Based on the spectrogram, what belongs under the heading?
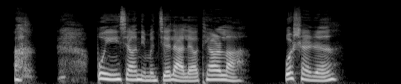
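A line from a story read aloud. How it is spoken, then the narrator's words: Laughing. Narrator (Chinese): 徐云笑道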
